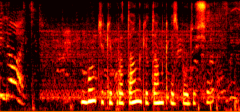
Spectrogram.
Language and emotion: Russian, sad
